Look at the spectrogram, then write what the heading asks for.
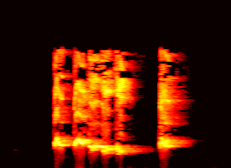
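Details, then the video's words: Orange-headed thrush song used to lure and provoke rivals: a rapid run of loud rich whistled notes slurring downward, then one short separate whistle after a brief gap. "SIULAN ampuh ANIS MERAH MEMANGGIL LAWAN ¦ PANCINGAN NGEPLONG"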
